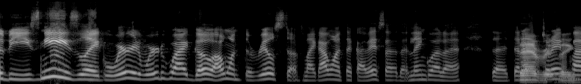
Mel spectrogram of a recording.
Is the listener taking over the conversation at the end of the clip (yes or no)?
no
